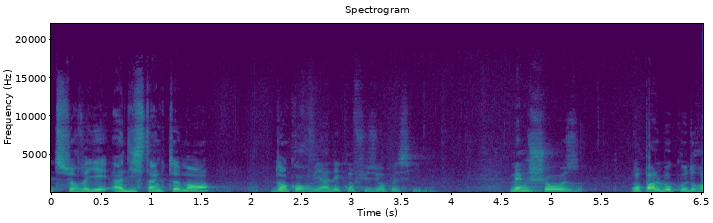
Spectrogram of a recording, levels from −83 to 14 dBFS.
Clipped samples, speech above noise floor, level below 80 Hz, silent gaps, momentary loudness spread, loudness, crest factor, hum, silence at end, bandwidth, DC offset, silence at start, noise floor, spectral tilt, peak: under 0.1%; 33 dB; -72 dBFS; none; 14 LU; -19 LUFS; 20 dB; none; 0 s; 15 kHz; under 0.1%; 0 s; -51 dBFS; -6.5 dB/octave; 0 dBFS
